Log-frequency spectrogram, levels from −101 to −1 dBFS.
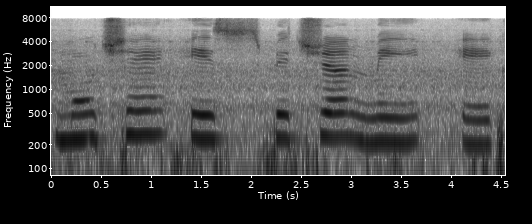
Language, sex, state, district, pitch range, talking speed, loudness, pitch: Hindi, female, Madhya Pradesh, Dhar, 220-245 Hz, 65 wpm, -15 LUFS, 235 Hz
